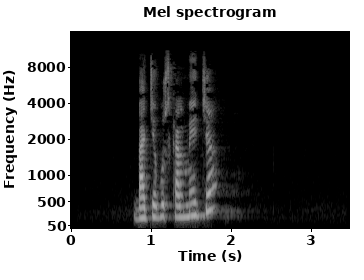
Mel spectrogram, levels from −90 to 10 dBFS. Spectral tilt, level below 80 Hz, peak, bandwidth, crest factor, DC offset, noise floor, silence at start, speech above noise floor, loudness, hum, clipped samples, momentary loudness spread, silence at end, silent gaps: -4 dB/octave; -82 dBFS; -8 dBFS; 11.5 kHz; 24 dB; under 0.1%; -80 dBFS; 0.8 s; 52 dB; -29 LUFS; none; under 0.1%; 4 LU; 1.65 s; none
